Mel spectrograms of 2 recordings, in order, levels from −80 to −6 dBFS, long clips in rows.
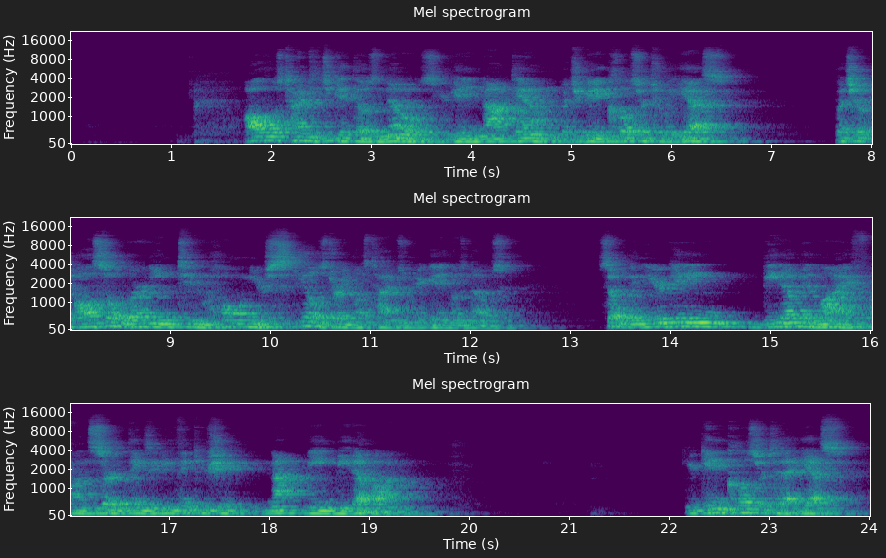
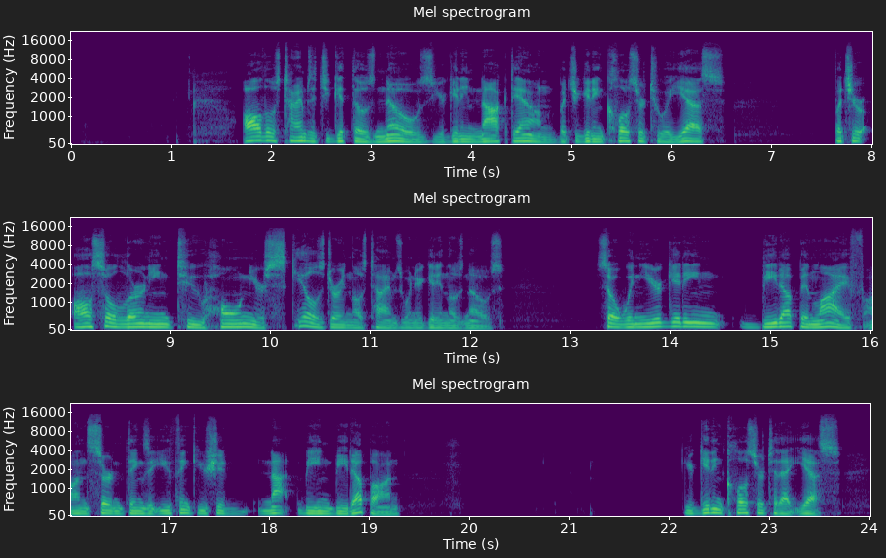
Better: second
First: off-mic speech; far // room echo; strong; dies away in 1 s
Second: none

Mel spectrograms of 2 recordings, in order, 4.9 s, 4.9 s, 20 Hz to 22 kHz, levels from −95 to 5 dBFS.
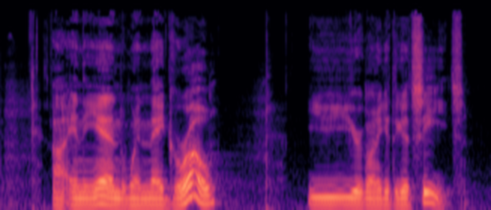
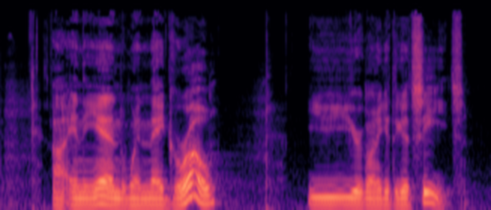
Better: neither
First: none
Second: none

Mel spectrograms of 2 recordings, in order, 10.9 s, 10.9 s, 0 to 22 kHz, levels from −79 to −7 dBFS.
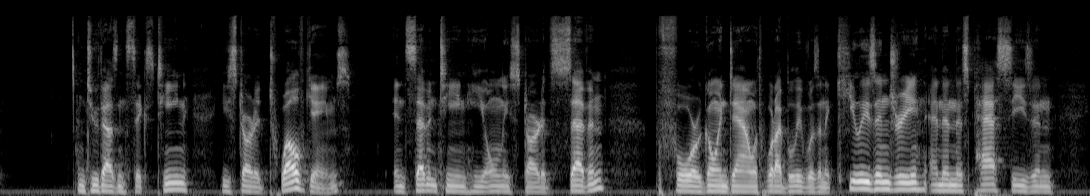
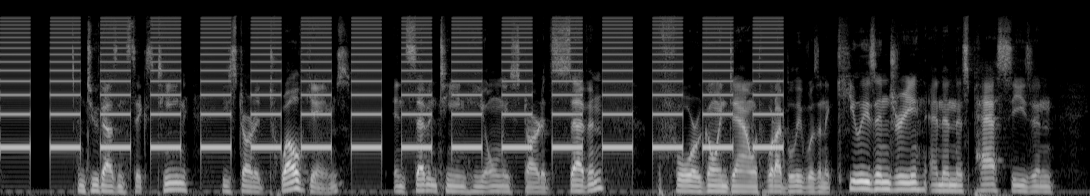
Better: first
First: none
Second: alarm; loud; until 8 s; peak 3 dB above the speech

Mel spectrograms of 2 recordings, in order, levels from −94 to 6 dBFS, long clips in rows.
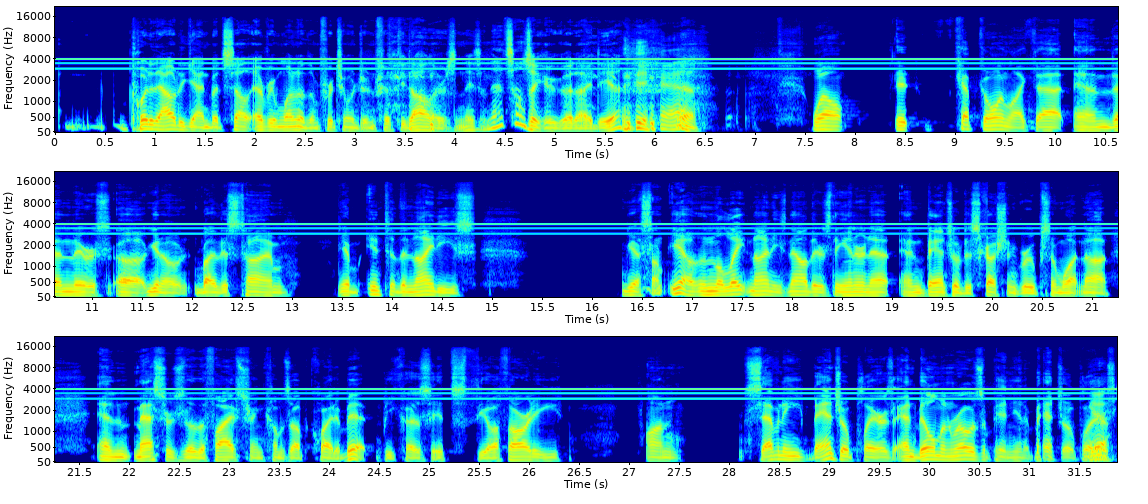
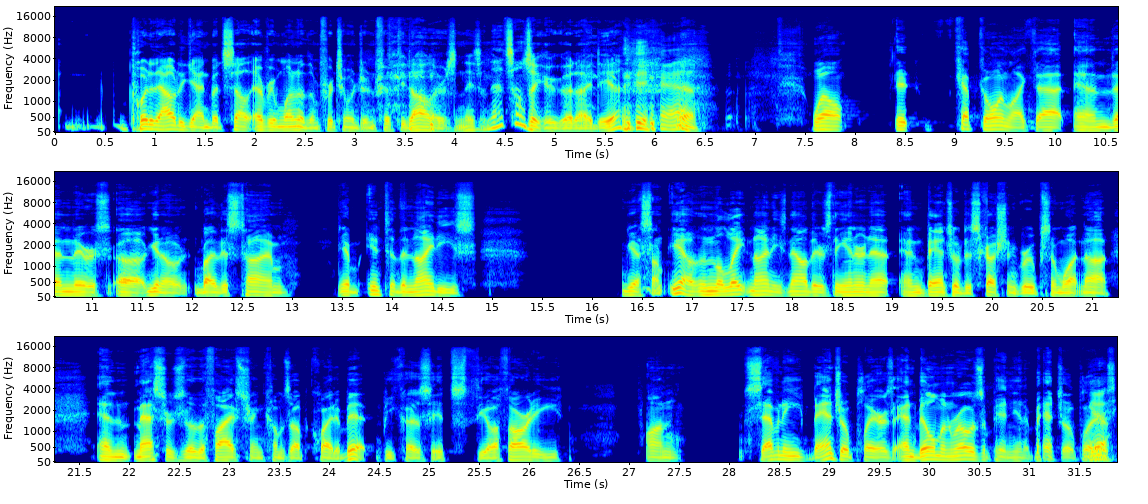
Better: second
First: high-pitched whine; noticeable; throughout; 4 kHz, 15 dB below the speech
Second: none

